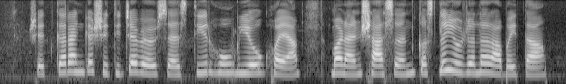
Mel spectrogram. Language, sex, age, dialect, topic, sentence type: Marathi, female, 18-24, Southern Konkan, agriculture, question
